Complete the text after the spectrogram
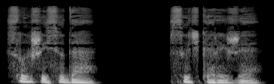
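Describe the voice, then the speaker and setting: A man's voice: very animated, unhurried, darkish tone, husky, dry recording, clean studio sound. A man reading an audiobook voices a smug, menacing middle-aged thug who mocks and threatens. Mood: sneering. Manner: sneering, mocking, low menacing threats.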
